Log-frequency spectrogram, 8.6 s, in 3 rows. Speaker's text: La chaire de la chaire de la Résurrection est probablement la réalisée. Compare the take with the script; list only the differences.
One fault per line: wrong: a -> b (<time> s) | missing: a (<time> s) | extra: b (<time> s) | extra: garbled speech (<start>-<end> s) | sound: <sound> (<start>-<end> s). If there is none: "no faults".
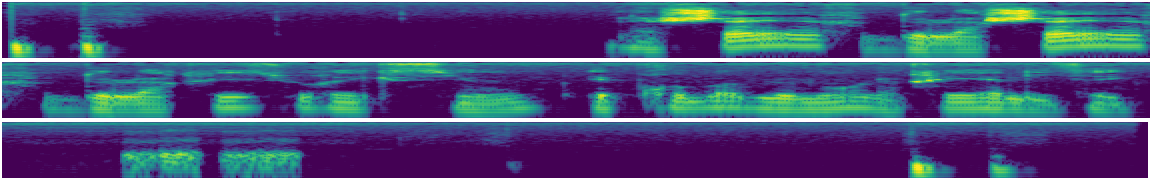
sound: laugh (6.1-6.5 s)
